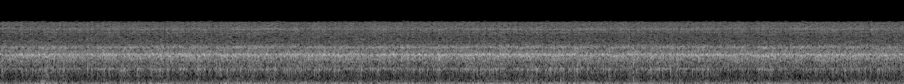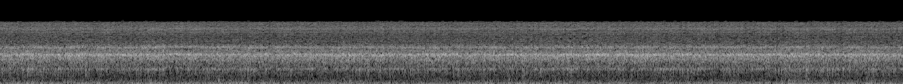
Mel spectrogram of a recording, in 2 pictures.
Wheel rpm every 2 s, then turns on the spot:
200, 200, 200, 200, 190, 200, 190, 200, 190.
none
